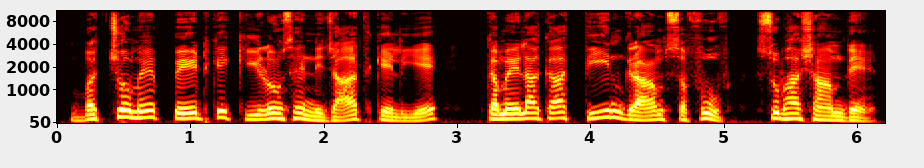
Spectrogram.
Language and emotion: Urdu, neutral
